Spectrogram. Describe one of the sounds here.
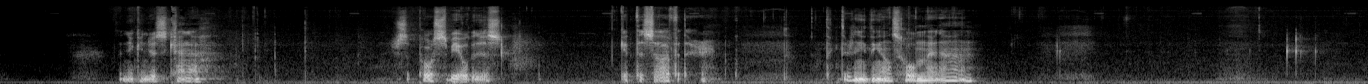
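Metal parts click and scrape against each other as they are handled.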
